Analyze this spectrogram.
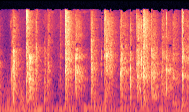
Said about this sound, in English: Small applause.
